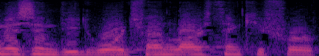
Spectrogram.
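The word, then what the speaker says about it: Ward Vanlaar: automated for enforcements um my name is indeed Ward vanar thank you for pronouncing it properly I'm the vice president research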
